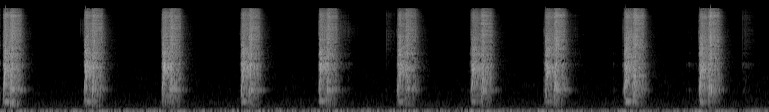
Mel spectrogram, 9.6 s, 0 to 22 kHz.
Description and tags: Shanking a can with airgun pellets (Diabolo), 4,5 mm. ZOOM H1.
shaking, in-door, loop, rythmic, field-recording, ambient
